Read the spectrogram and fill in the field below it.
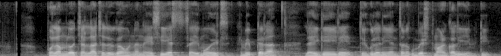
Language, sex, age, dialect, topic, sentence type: Telugu, male, 18-24, Utterandhra, agriculture, question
